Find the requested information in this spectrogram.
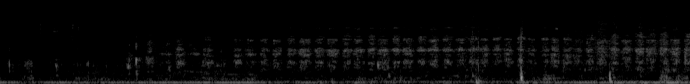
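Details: Dog panting in quick, breathy rasps through a steady low hum, with faint tonal bands higher up and a sharp click partway through.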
